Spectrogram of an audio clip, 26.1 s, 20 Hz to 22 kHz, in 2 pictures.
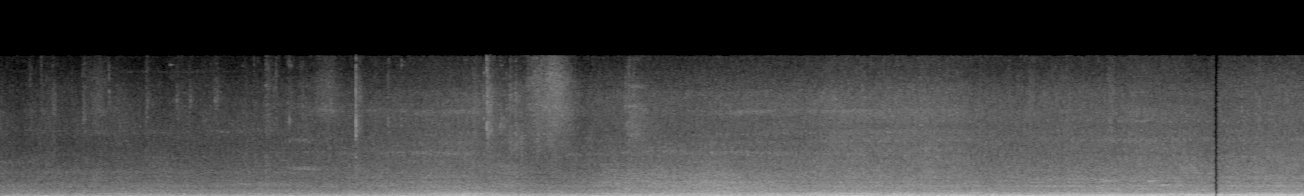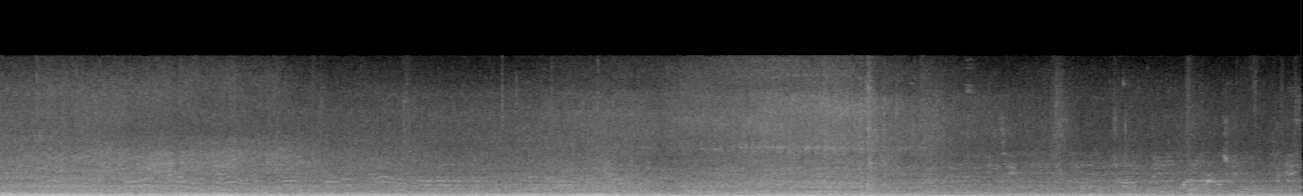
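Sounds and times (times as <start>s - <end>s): heavy vehicle engine rumble: 0.0s - 26.0s
street traffic: 0.0s - 26.0s.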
